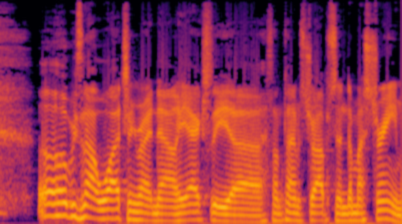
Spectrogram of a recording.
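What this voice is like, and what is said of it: Usual voice. Nothing is said of it.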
